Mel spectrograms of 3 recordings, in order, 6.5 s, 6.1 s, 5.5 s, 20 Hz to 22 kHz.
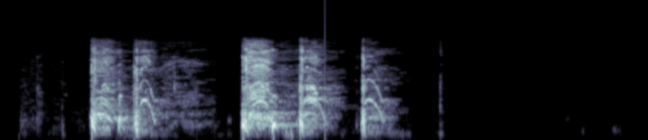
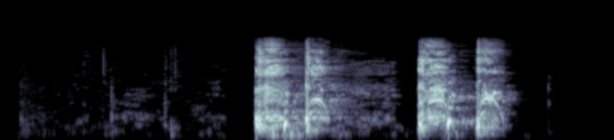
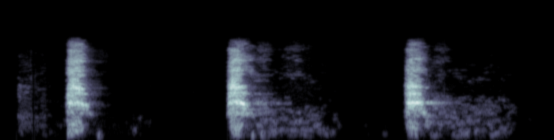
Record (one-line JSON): {"cough_length": "6.5 s", "cough_amplitude": 29924, "cough_signal_mean_std_ratio": 0.33, "three_cough_length": "6.1 s", "three_cough_amplitude": 30763, "three_cough_signal_mean_std_ratio": 0.34, "exhalation_length": "5.5 s", "exhalation_amplitude": 27303, "exhalation_signal_mean_std_ratio": 0.26, "survey_phase": "alpha (2021-03-01 to 2021-08-12)", "age": "45-64", "gender": "Female", "wearing_mask": "No", "symptom_cough_any": true, "symptom_fatigue": true, "symptom_headache": true, "symptom_change_to_sense_of_smell_or_taste": true, "symptom_onset": "6 days", "smoker_status": "Never smoked", "respiratory_condition_asthma": false, "respiratory_condition_other": false, "recruitment_source": "Test and Trace", "submission_delay": "2 days", "covid_test_result": "Positive", "covid_test_method": "RT-qPCR", "covid_ct_value": 14.7, "covid_ct_gene": "ORF1ab gene", "covid_ct_mean": 15.2, "covid_viral_load": "11000000 copies/ml", "covid_viral_load_category": "High viral load (>1M copies/ml)"}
